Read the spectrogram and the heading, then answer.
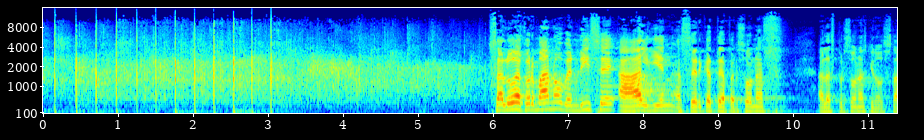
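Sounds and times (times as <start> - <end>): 
audience applauding: 0.0 - 6.9
speech: 6.0 - 11.3.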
